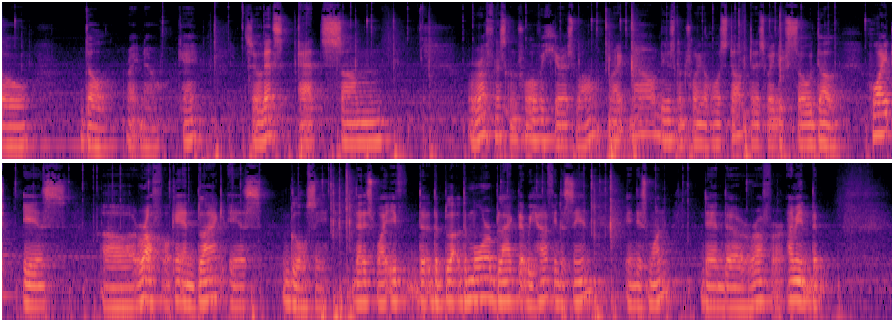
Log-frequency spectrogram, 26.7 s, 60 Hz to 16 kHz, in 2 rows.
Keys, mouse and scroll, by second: 0.1-2.3 drag, 3.3 shift+middle drag, 3.8 middle click, 4.4-4.8 shift+middle drag, 5.0 middle click, 5.4 click, 6.0 shift+middle drag, 6.8 middle click, 7.4 middle click, 8.2 middle click, 9.2 ctrl+shift+drag, 9.9 middle click, 10.5 middle drag, 10.7 middle click, 11.4 ctrl+shift+drag, 11.7 middle click, 12.3 middle click, 12.8 click, 13.8 middle click, 14.4 middle click, 15.5 click, 16.1 middle click, 16.7 middle click, 17.0 click, 17.6 click, 18.3 shift+a, 21.9 middle drag, 22.2 ctrl+shift+click, 24.4-26.7 drag.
